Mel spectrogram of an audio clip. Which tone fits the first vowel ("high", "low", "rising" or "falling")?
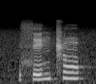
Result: rising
